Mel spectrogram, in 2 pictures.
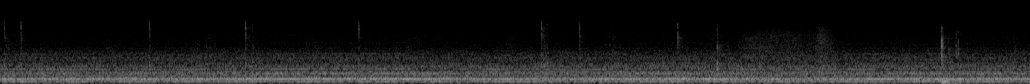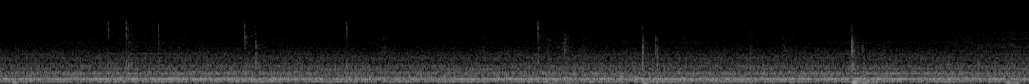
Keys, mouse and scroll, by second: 1.5-5.8 drag, 5.8-8.8 middle drag, 11.9-13.8 middle drag, 13.8-16.7 drag, 16.7 KP_1, 18.8 KP_3, 19.7 scroll up 2.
